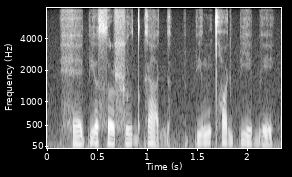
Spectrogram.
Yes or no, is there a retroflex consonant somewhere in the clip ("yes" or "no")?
yes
